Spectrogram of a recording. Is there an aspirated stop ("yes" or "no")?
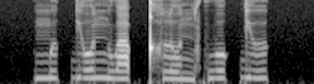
yes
